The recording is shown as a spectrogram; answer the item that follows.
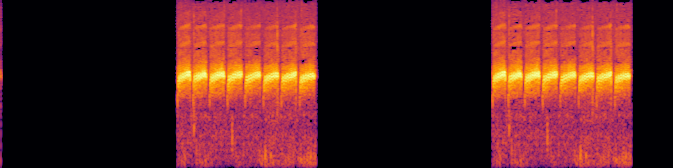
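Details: Spoon-billed sandpiper in song, two identical phrases about four seconds apart, each roughly eight fast, buzzy high-pitched notes at an even pitch, with quiet between.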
